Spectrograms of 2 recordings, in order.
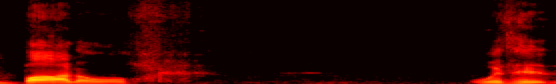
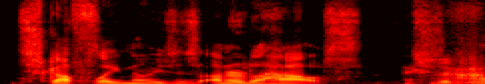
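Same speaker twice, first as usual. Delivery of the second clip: ordinary talk, nothing marked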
